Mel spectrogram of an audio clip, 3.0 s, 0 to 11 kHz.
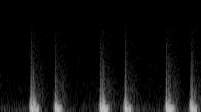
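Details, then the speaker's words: Simulated regular lub-dub heartbeat near 60 a minute heard at the left lateral sternal border, with a crisp, single first heart sound; normal finding. "hold the sound listen now to a normal heart sound at the various sites first sound left lateral sternal border split [Music] first sound left lateral sternal border single okay"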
